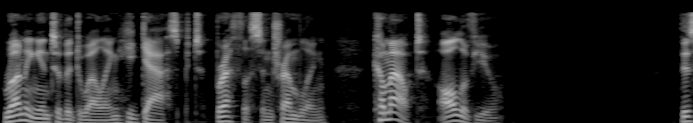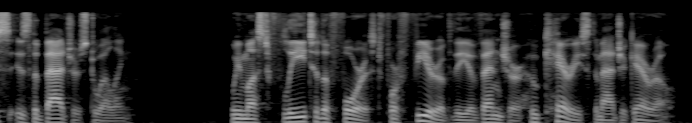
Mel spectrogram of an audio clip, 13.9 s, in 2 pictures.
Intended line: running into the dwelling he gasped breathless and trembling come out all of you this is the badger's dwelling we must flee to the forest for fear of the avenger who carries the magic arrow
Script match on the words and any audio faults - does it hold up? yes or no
yes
